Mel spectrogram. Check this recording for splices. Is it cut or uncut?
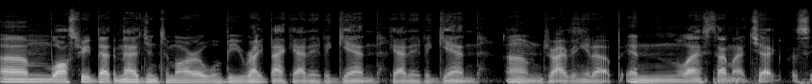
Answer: cut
